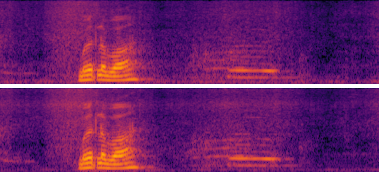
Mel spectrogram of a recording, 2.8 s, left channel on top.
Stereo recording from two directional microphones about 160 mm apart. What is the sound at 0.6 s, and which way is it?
Speech, 10° left (ahead or behind).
